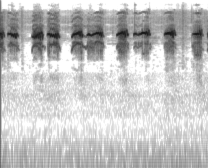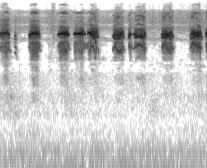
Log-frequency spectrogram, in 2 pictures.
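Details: Noisy cuckoo chick begging and snatching food from a foster parent that feeds it a butterfly: insistent high, sibilant notes in quick pairs and triplets, about three per second, barely stopping.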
